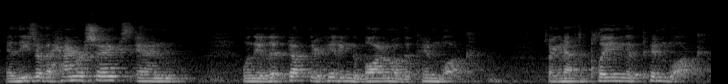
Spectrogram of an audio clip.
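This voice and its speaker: A man's voice: on the high side, fairly quick, darkish tone, muffled recording. Male technician, 50s, casual explainer for a DIY vlog, strongly reverberant room, noisy camera audio. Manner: plain-spoken, explanatory. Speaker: piano technician. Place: small indoor piano practice room. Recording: very echoey room, clear background noise.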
